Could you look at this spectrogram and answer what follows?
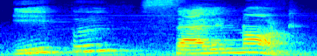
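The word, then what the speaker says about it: ε₀: Coulomb's ने, 1/4 पाई, और ये है इप्सिलॉन नॉट। प्रोनाउंसिएशन क्या है? इप्सिलॉन, इप्सिलॉन नॉट, है ना।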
